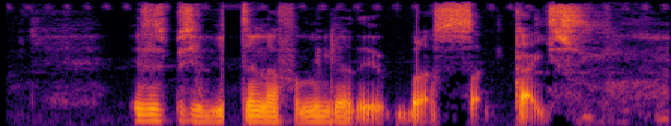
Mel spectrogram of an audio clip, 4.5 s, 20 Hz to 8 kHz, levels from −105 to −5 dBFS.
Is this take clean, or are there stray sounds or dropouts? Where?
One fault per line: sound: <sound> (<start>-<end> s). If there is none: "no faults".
sound: dropout (1.5-1.6 s)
